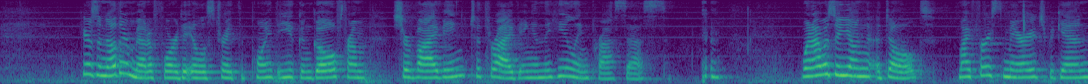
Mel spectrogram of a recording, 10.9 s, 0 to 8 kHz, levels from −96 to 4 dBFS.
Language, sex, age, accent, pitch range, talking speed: English, female, 50-69, American, 220-280 Hz, 160 wpm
